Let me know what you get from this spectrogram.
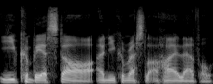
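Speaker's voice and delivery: usual speaking voice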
